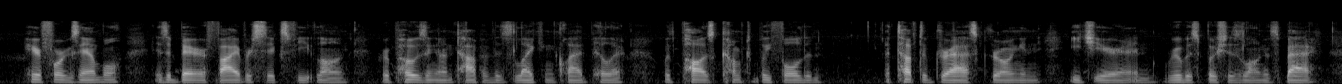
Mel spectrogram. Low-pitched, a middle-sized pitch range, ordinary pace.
No: low, 100 Hz; narrow, 0.9 semitones; average, 165 wpm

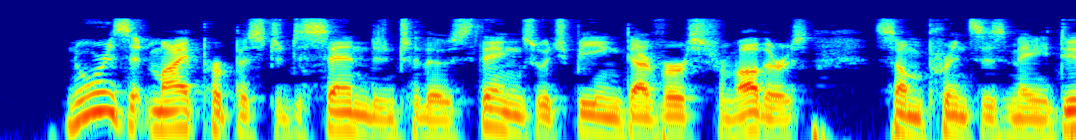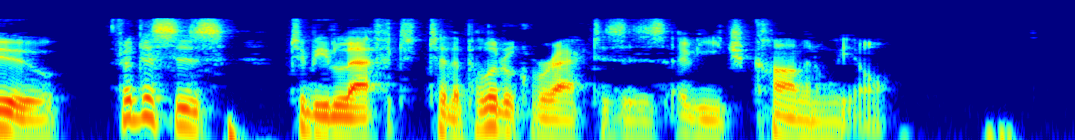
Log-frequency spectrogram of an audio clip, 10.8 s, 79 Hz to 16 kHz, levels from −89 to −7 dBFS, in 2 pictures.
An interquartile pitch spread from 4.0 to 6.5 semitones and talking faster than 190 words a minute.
No: average, 4.3 semitones; average, 180 wpm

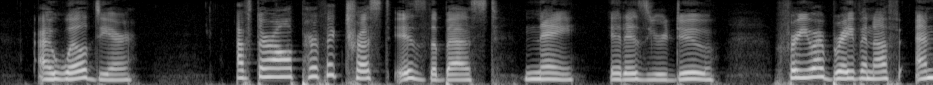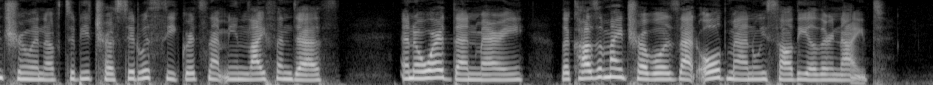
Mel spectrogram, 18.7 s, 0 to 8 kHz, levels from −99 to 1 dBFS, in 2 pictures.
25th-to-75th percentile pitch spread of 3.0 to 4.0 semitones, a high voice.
Yes: average, 3.3 semitones; high, 220 Hz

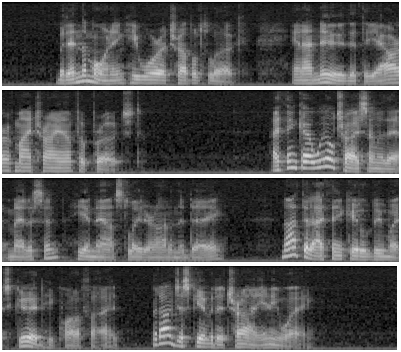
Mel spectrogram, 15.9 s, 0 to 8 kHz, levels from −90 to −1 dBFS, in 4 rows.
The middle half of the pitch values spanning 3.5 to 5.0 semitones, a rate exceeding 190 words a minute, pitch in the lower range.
Yes: average, 4.4 semitones; average, 200 wpm; low, 110 Hz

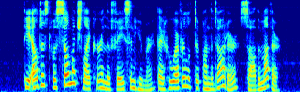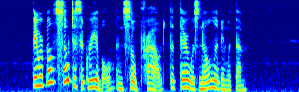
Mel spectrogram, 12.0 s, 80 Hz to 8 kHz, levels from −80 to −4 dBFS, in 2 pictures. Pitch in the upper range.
Yes: high, 210 Hz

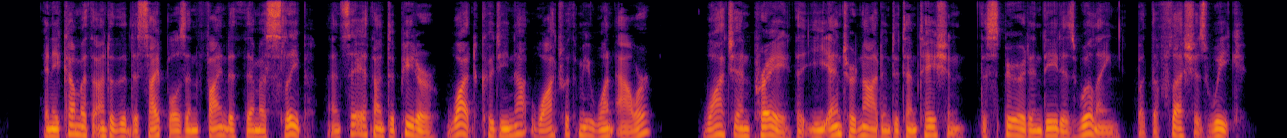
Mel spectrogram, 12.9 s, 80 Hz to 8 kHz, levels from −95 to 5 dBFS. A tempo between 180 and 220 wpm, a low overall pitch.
Yes: average, 195 wpm; low, 110 Hz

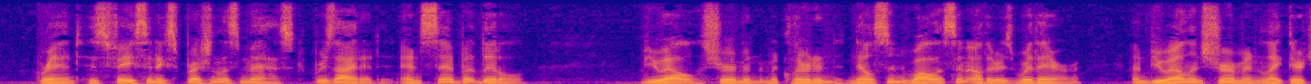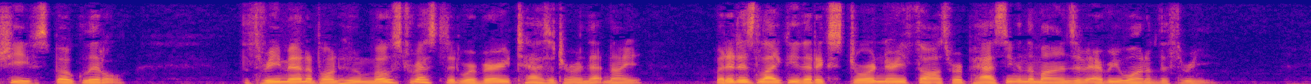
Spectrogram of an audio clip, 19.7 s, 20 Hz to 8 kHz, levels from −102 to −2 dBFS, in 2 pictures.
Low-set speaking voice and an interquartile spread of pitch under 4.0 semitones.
Yes: low, 120 Hz; average, 2.7 semitones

